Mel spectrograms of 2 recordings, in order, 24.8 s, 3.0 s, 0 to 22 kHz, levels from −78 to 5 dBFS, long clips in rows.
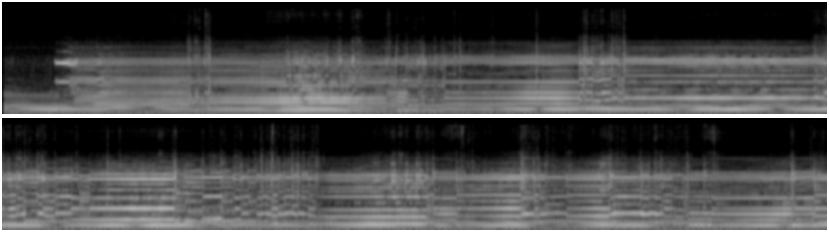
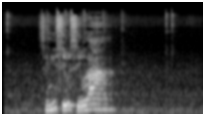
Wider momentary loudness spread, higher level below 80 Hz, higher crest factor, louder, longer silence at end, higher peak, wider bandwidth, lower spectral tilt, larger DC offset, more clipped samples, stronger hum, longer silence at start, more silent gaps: second, 9 LU vs 24 LU; about the same, -52 dBFS vs -52 dBFS; about the same, 18 dB vs 18 dB; second, -24 LUFS vs -13 LUFS; second, 0 s vs 0.45 s; second, -8 dBFS vs 0 dBFS; about the same, 17 kHz vs 16.5 kHz; first, -6.5 dB/octave vs -4 dB/octave; neither; neither; neither; about the same, 0 s vs 0.05 s; neither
